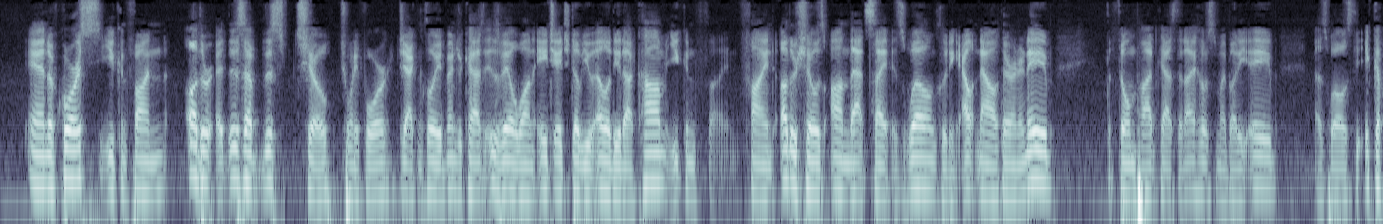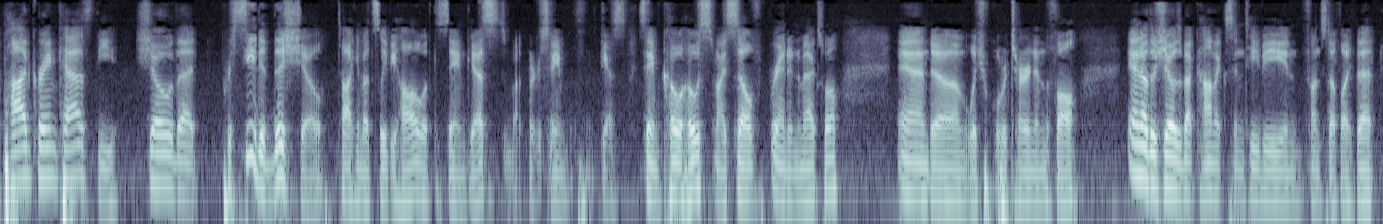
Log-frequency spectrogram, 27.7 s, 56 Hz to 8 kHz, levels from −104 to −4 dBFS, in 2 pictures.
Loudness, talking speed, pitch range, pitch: -22 LUFS, 215 wpm, 95-125 Hz, 110 Hz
